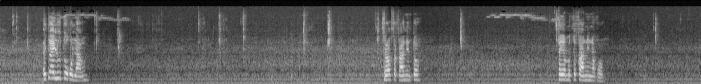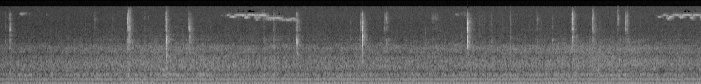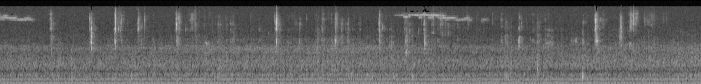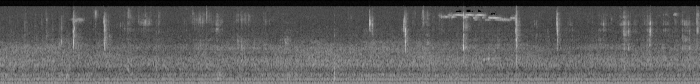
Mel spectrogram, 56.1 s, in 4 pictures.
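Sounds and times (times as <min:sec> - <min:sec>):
sharp crunchy clicks: 0:00.0 - 0:00.9, 0:01.8 - 0:08.0, 0:08.6 - 0:11.3, 0:12.7 - 0:56.0
steady low hum: 0:00.0 - 0:56.0
chewing crispy chicken: 0:01.8 - 0:07.7, 0:15.6 - 0:18.4, 0:19.5 - 0:27.1, 0:28.8 - 0:56.0.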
